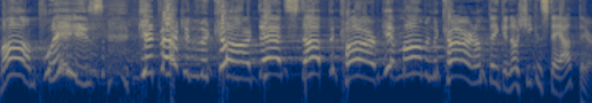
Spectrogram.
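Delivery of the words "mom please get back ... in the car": loud, high-pitched, tearful, crying begging. A father retells his son pleading through the car window, imitating Taylor crying. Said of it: "and he's crying".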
